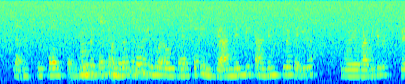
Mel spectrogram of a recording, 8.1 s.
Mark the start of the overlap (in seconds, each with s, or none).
1.6 s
